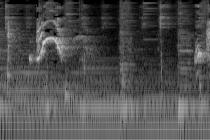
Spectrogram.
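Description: A cockatiel gives one short whistled call that rises and then falls in pitch, over acoustic guitar music.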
